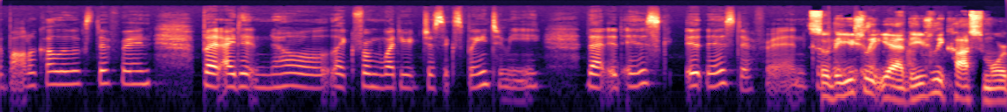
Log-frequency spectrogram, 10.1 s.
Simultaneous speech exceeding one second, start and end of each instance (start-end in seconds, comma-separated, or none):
8.1-9.4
